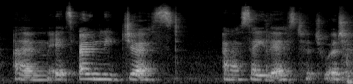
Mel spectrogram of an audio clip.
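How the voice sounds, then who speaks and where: A quiet woman is heard through noticeable background noise and audible room echo. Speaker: parenting vlogger. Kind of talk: casual vlog update. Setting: at home, baby napping above. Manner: chatty.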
